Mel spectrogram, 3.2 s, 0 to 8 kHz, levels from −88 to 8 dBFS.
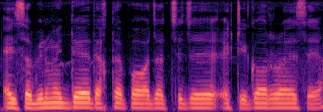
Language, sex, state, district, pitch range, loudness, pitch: Bengali, male, Assam, Hailakandi, 115-125 Hz, -16 LUFS, 120 Hz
